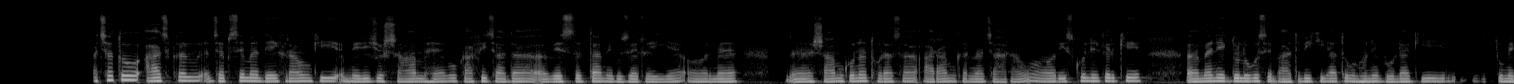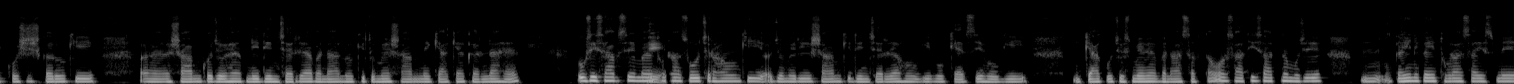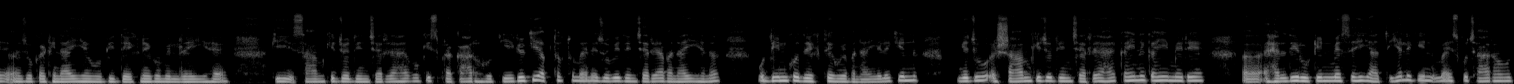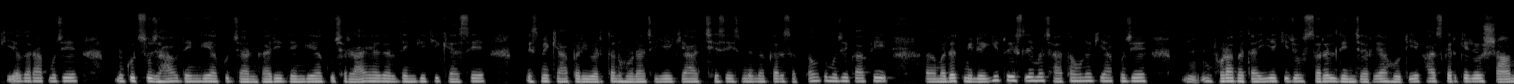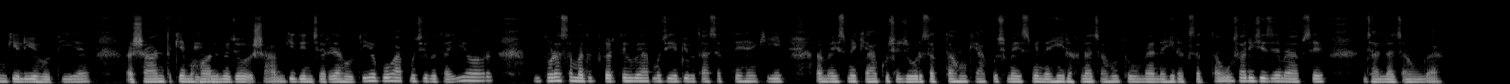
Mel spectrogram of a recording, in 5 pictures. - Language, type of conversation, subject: Hindi, advice, मैं शाम को शांत और आरामदायक दिनचर्या कैसे बना सकता/सकती हूँ?
- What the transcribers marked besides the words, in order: in English: "हेल्दी रूटीन"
